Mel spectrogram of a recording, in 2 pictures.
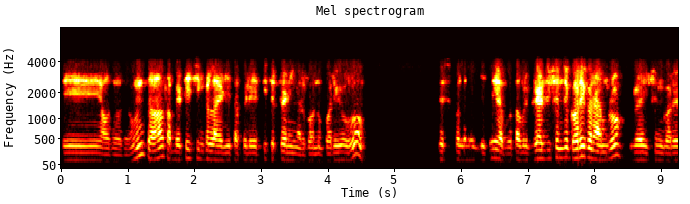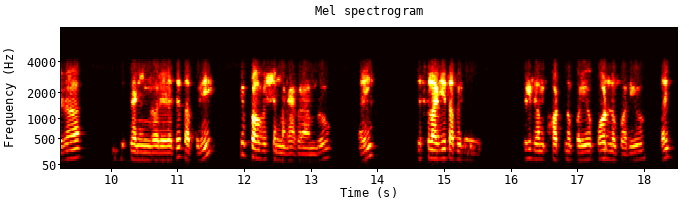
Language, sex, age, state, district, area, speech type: Nepali, male, 45-60, West Bengal, Kalimpong, rural, conversation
